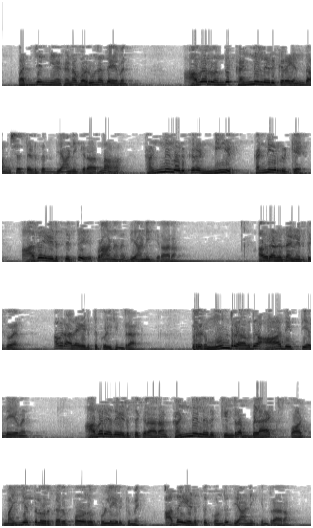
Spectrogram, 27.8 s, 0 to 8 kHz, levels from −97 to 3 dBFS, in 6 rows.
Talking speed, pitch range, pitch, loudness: 100 wpm, 130-175 Hz, 150 Hz, -10 LUFS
